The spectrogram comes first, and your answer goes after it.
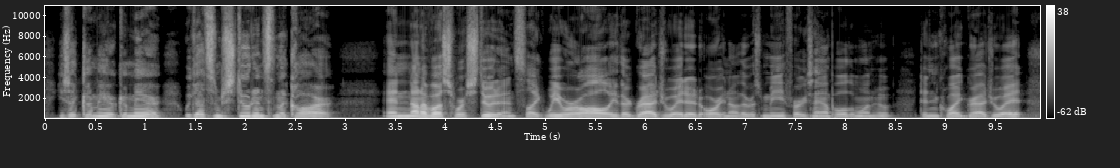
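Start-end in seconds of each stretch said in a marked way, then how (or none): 0.4-2.9 high yell. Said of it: "starts yelling his name".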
